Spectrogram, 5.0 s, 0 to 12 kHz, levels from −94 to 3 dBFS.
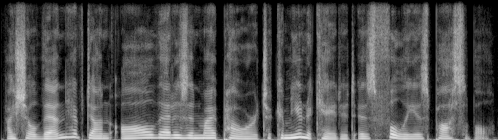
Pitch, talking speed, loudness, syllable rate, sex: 200 Hz, 215 wpm, -16 LUFS, 5.3 syllables/s, female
